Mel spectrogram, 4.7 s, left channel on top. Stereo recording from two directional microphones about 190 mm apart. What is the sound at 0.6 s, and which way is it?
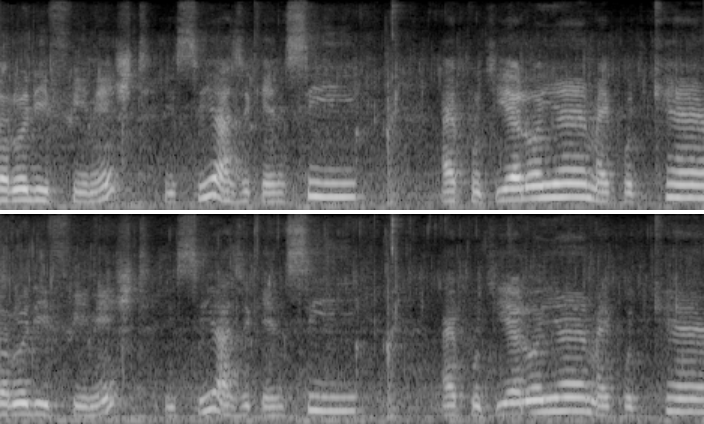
Speech, 30° left (ahead or behind).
